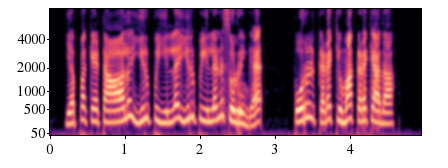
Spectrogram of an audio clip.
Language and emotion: Tamil, angry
